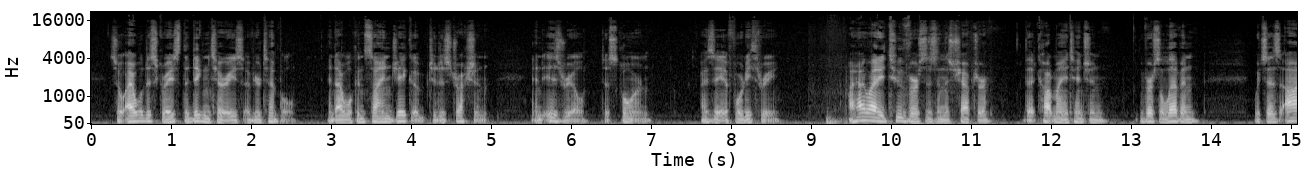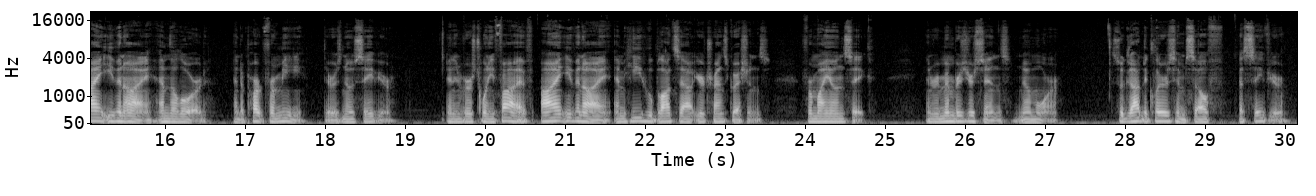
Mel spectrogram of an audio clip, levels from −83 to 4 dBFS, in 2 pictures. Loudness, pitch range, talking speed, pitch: -21 LUFS, 85-110 Hz, 160 wpm, 95 Hz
